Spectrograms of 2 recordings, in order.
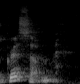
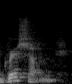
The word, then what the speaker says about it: Grissom: Anyway, but I forgot that his name was Grissom, and I pronounced it Grisham.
